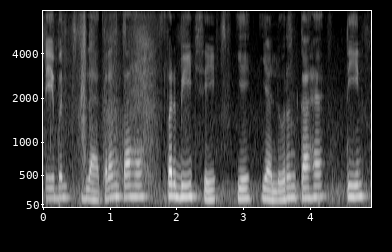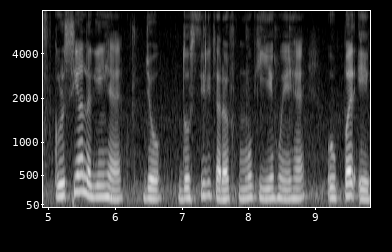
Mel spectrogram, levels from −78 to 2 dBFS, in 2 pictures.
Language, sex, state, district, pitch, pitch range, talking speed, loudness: Hindi, male, Punjab, Pathankot, 155 Hz, 140-170 Hz, 170 wpm, -19 LUFS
